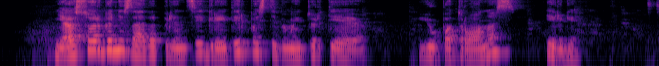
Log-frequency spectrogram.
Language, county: Lithuanian, Vilnius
